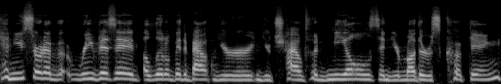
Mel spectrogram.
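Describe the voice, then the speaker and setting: This is a plain, everyday voice at a moderate pace. The intonation stays fairly even. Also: woman, fairly high pitch for a woman. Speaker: podcast host. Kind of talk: interview.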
